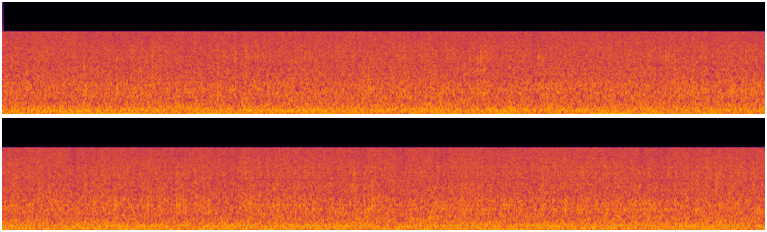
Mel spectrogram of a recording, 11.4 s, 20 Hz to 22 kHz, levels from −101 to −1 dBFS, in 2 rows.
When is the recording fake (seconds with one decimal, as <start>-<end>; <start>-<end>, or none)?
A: none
